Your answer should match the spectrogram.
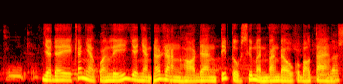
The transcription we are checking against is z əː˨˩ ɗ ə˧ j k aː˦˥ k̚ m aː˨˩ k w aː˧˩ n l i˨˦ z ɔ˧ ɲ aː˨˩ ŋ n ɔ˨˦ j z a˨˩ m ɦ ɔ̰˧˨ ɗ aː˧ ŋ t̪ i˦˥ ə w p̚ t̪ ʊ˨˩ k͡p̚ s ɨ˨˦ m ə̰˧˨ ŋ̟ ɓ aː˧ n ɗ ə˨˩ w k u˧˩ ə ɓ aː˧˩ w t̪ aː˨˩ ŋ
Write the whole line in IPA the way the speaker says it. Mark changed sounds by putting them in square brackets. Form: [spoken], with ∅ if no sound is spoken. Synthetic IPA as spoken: z əː˨˩ ɗ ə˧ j k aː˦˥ k̚ [ɲ] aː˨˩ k w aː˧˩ n l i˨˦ z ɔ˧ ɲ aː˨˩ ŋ n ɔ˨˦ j z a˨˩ [ŋ] ɦ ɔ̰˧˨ ɗ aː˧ ŋ t̪ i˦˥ ə [∅] p̚ t̪ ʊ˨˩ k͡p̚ s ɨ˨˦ m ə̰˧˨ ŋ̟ ɓ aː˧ n ɗ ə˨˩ w k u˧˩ ə ɓ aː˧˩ w t̪ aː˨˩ ŋ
